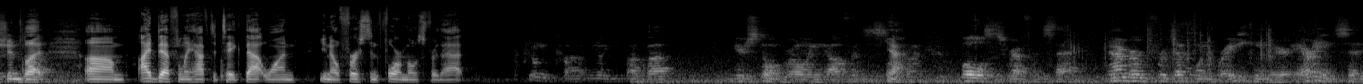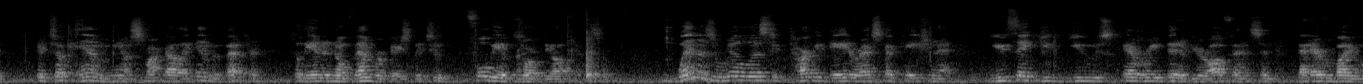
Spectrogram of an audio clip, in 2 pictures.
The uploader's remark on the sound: Press Conference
